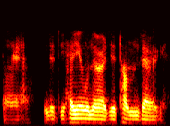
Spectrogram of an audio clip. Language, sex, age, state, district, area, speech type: Manipuri, male, 30-45, Manipur, Imphal West, urban, conversation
